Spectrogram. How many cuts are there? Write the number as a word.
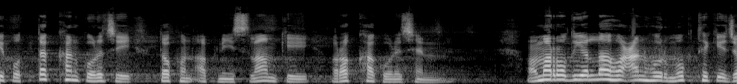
zero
